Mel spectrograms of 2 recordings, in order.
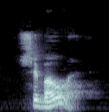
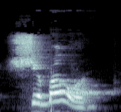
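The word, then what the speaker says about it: Shibboleth: The Gileadites, according to grammarians and historians, were accustomed to say Sheboleth. But the Ephraimites said Sheboleth, pronouncing the Hebrew letter shin as the Hebrew samed, S, instead of SH.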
